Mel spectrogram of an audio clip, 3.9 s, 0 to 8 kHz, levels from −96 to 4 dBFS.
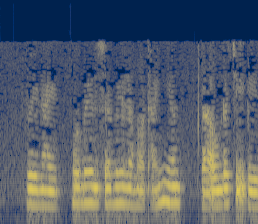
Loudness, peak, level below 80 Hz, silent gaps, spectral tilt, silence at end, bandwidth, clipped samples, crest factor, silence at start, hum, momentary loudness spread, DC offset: -18 LUFS; 0 dBFS; -50 dBFS; none; -11.5 dB/octave; 0 s; 5 kHz; under 0.1%; 18 dB; 0.4 s; none; 7 LU; under 0.1%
